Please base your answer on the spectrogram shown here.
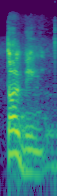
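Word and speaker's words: Tulving: El autor es Tolvin, se escribe T-U-L-V-I-N, Tolvin, ¿ya? O sea, Tolvin, así como Donald Trump, ¿ya? Que se escribe Trump.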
